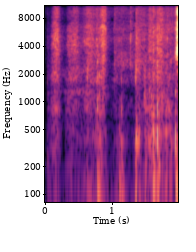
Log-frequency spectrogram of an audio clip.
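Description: Faint handling noise from a cardboard shipping box of blister-packed toy cars: light scuffs and taps of the card and plastic, with a quick run of small clicks in the second half.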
